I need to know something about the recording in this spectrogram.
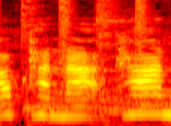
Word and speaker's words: ฯพณฯ: หลัง เลย นะ คะ อ่าน ว่า พะ นะ ท่าน หมาย ถึง ท่าน นะ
